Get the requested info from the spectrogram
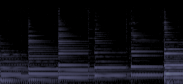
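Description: Background music: a guitar picking single notes, a new note about every half second, each ringing out and fading.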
